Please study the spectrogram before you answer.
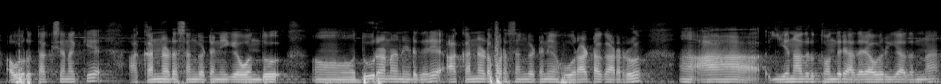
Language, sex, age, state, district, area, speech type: Kannada, male, 30-45, Karnataka, Tumkur, urban, spontaneous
